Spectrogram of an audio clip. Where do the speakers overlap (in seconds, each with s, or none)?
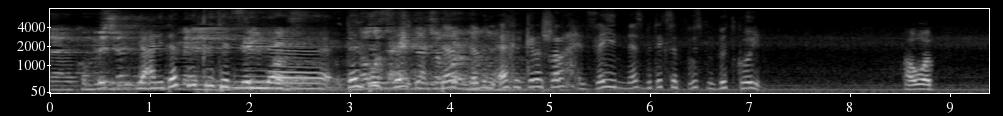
1.2 s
